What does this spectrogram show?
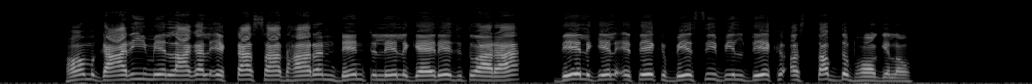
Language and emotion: Maithili, disgusted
